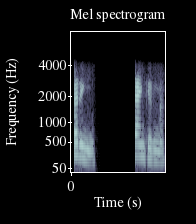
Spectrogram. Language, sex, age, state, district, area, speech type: Tamil, female, 30-45, Tamil Nadu, Dharmapuri, rural, conversation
